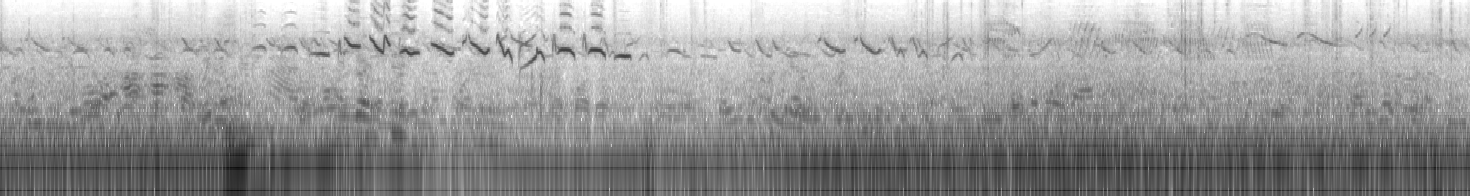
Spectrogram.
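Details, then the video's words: Towa towa bird singing at a bird club whistling competition in Lusignan, Guyana; bright, rapid warbled whistles with quick up-and-down notes for a few seconds, over steady background music and people talking. "TOWA TOWA BIRD WHISTLING COMPETITION"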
